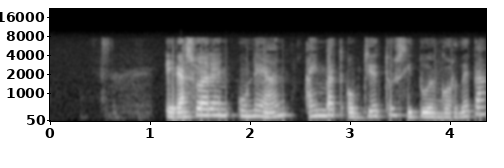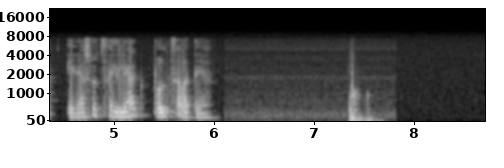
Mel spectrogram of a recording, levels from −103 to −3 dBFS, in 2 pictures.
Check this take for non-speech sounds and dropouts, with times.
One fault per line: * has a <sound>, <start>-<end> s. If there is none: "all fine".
* has a thud, 7.3-7.7 s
